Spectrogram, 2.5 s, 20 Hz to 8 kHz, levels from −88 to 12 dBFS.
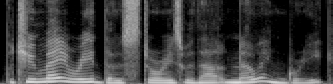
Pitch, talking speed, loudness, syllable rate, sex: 225 Hz, 215 wpm, -14 LUFS, 5.4 syllables/s, female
